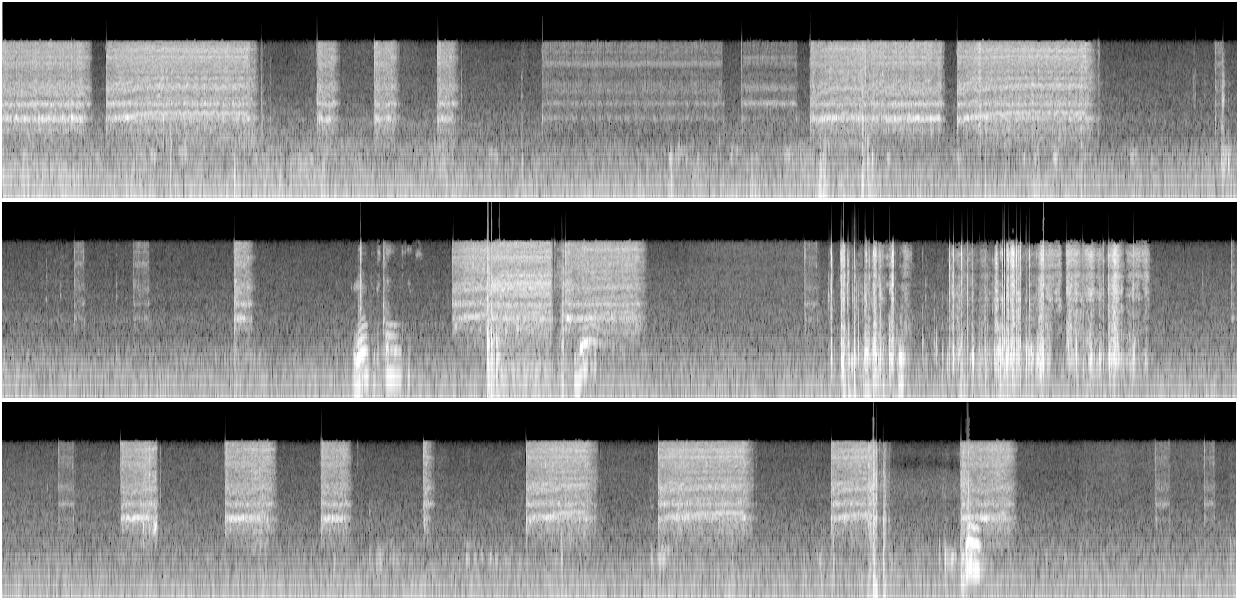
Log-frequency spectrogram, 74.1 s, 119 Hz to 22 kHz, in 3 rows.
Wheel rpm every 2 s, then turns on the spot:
140, 150, 100, 40, 20, 10, 30, 20, 130, 140, 160, 10, 0, 10, 20, 0, 20, 120, 120, 0, 10, 0, 0, 0, 0, 10, 50, 80, 20, 10, 90, 100, 50, 50, 70, 0, 10.
none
